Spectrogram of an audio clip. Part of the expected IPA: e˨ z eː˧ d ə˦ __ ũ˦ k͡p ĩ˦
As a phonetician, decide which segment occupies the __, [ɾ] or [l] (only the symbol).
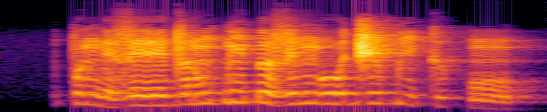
ɾ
